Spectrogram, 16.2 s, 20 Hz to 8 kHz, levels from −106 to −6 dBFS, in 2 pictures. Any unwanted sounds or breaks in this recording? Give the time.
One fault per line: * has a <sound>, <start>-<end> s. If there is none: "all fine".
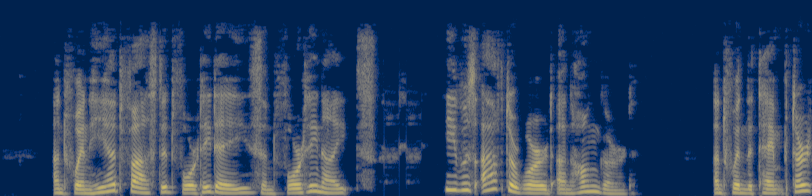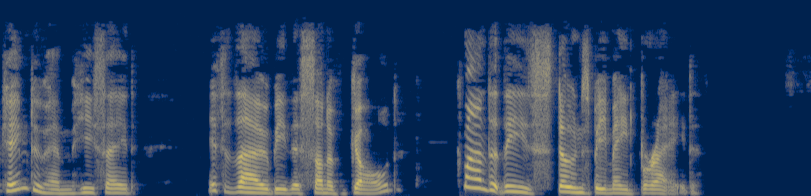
all fine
